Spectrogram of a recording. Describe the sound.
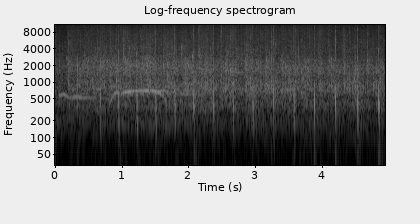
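A church audience applauds during a morning service celebrating a former senior pastor. Many hands clap in a full, steady roar, and sharp individual claps stand out throughout.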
